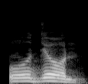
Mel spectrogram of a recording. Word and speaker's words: ওজন: তাহলে ও যখন বর্গীয় জয়ের সাথে বসবে তখন জো, ওজন। ওজন উচ্চারণে আপনি নর পরে থেমে যাচ্ছেন, ফলে এখানে আপনাকে দিতে হবে ওজন।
